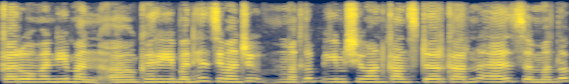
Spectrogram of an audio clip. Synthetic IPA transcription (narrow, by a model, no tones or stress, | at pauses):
kɐɾoʋɐnibanɡʱəɾiːbənid͡ʑiʋãnt͡ɕi | mɐt̪ləbimɕiʋankãnsɖəɾkaɾnɛzmɐt̪ləb̚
